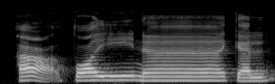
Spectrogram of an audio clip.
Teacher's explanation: نون کے اوپر کھڑی زبر ہونے کی وجہ سے نون کو لمبا کیا جائے گا۔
